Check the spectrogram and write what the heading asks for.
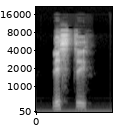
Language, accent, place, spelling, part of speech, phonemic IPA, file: French, France, Lyon, lester, verb, /lɛs.te/, LL-Q150 (fra)-lester.wav
- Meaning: to ballast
